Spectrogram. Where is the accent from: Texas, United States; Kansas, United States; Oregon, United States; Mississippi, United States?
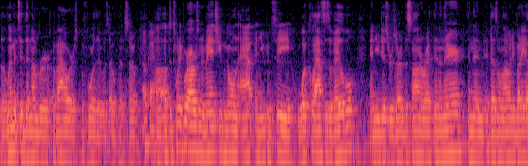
Mississippi, United States; moved away as an adult; now in San Antonio, United States; We're originally from Mississippi. We went back home to Mississippi for Christmas.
